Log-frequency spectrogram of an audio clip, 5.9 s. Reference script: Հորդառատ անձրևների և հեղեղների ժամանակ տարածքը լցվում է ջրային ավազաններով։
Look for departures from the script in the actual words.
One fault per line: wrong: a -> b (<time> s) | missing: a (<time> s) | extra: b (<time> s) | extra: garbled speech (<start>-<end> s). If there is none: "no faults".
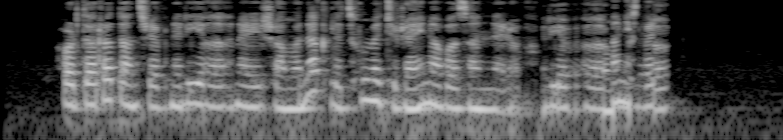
missing: և (1.5 s)
missing: տարածքը (2.5 s)
extra: garbled speech (4.1-5.0 s)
